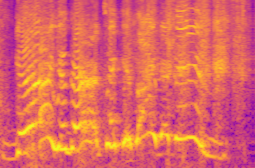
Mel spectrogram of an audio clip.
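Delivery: high, laughing shout, slowed down; excited laughing shout. Real, not acted. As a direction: crow it out with a laugh. Bragging about new healthy habit.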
